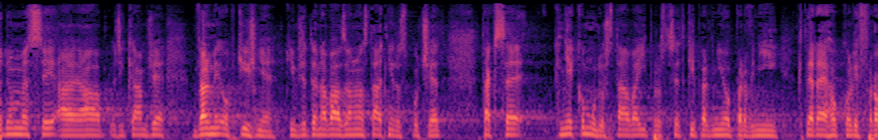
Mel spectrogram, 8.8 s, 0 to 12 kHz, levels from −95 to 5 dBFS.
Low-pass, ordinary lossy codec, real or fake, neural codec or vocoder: 10.8 kHz; MP3, 48 kbps; real; none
